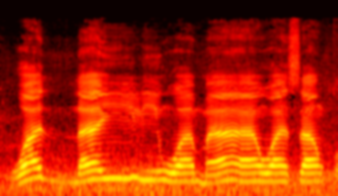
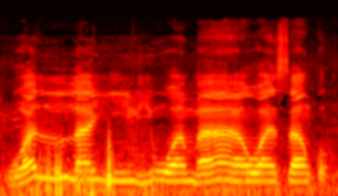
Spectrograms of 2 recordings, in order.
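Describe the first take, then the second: The two takes are said the same way.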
